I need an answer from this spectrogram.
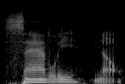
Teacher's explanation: because it's just 1 syllable in between these 2 stressed syllables, we don't have a lot of reduction. We don't reduce that syllable too much.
